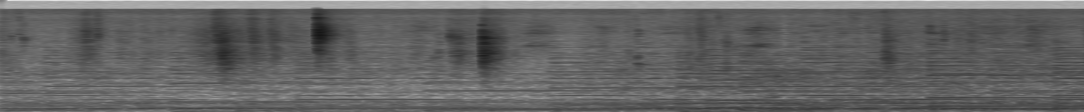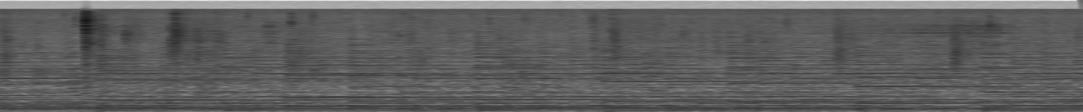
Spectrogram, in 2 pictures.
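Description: Background instrumental music with plucked guitar, with a few light clicks in the first few seconds.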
